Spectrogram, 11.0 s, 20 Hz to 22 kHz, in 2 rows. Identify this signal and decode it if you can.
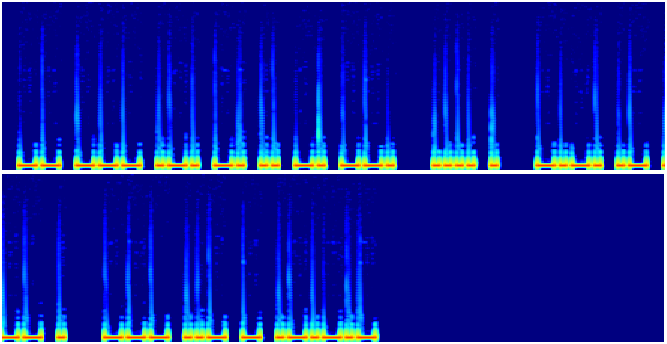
Morse code, heard as a keyed tone, about 25 wpm, 700 Hz. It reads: MORNING HE CAME OUT.
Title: Sentences from Top 1300 Words 25wpm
